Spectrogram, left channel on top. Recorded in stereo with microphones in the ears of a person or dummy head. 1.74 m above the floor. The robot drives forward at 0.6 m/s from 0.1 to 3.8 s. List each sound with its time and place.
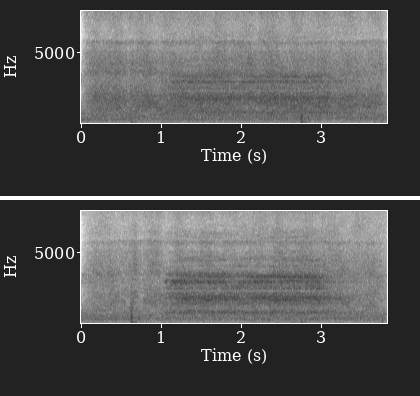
1.0 s a camera shutter: 30° right (ahead or behind), 8 m; by 3.2 s 35° right (ahead or behind), 6.5 m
